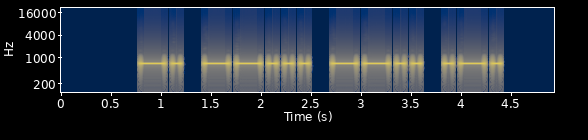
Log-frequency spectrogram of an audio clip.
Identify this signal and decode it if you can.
Morse code, heard as a keyed tone, about 15 wpm, 700 Hz. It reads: N7ZR
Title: USA Call Signs - 4 Characters - Repeated 2x - 15wpm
